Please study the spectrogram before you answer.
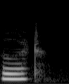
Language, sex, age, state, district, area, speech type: Kashmiri, female, 18-30, Jammu and Kashmir, Srinagar, urban, read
